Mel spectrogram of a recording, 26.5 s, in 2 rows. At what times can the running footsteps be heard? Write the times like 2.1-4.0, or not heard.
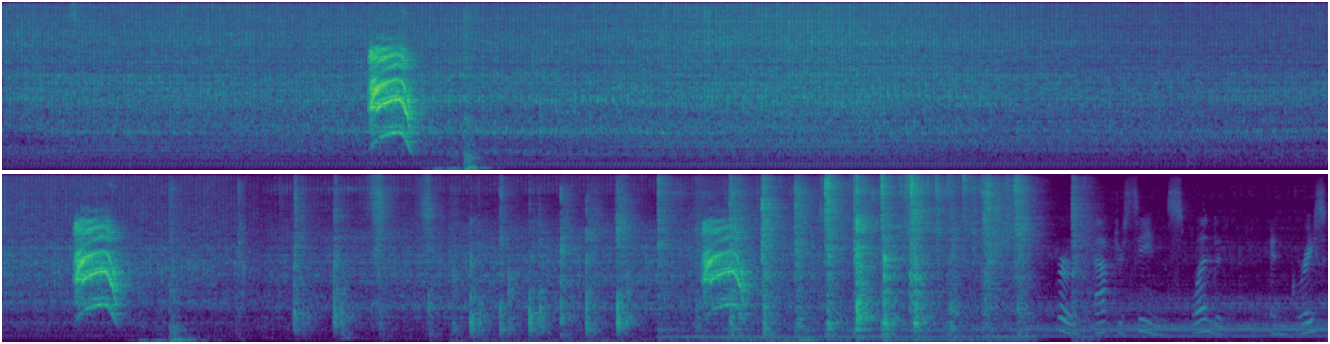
16.1-24.1.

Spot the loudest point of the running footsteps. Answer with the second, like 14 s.
22 s.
